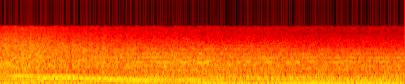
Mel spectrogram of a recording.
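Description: A steady, loud rushing rumble, a cartoon action sound effect, with a few low held music notes underneath.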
